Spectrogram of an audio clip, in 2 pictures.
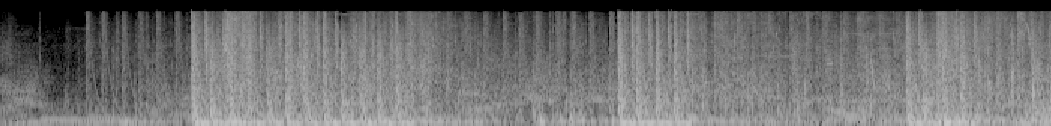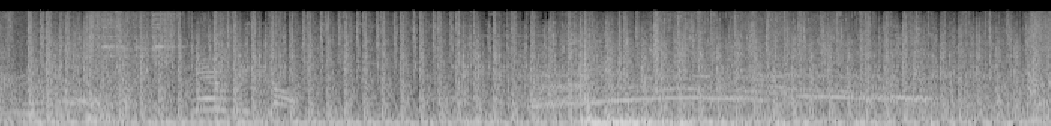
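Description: A submachine gun fires rapid bursts, loud and close.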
